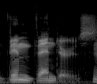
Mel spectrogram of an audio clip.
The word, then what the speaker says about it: Wim Wenders: but certainly has a cult following in Wim Wenders. – Mm. I was going to say this. – You can see how pretentious I'm being by pronouncing his name in the proper Germanic way.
